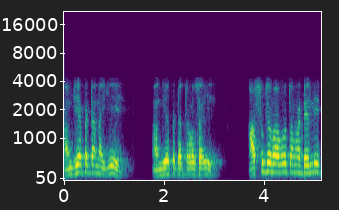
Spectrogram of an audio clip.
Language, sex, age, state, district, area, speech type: Odia, male, 30-45, Odisha, Rayagada, urban, conversation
